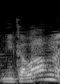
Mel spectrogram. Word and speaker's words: Николаевна: вас зовут николаевна меня зовут николаева никакого анна николавна именно правильно нужно произносить да это норма литературного произношения и на ночь с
